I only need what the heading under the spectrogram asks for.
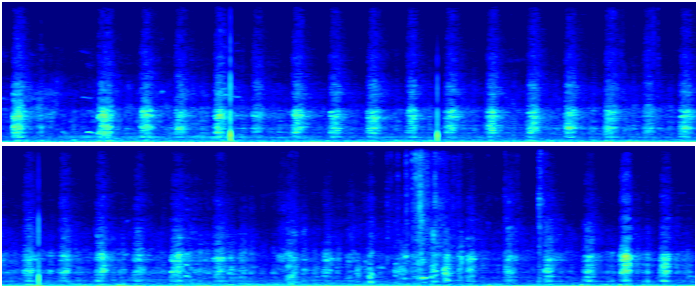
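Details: An XL American Bully pants hard during a spring pole workout at Caona Bullys. Quick, regular breathy huffs run through the whole stretch, roughly two per second, with occasional sharp clicks and a faint low hum beneath.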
